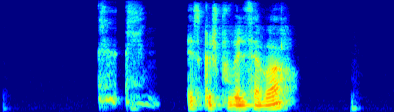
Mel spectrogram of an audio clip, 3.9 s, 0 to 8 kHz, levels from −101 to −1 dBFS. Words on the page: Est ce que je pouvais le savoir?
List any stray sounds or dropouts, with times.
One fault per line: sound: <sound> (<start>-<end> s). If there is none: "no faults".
sound: throat clearing (1.0-1.6 s)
